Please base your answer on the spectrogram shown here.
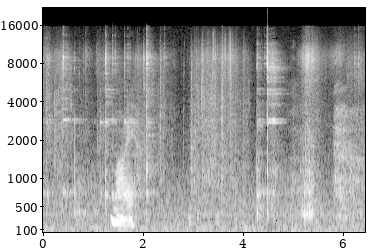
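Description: Metal palette knife clinking and scraping against art supplies and a water container at a mixed media craft table, a few light irregular taps and rattles close by, with brief quiet speech.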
